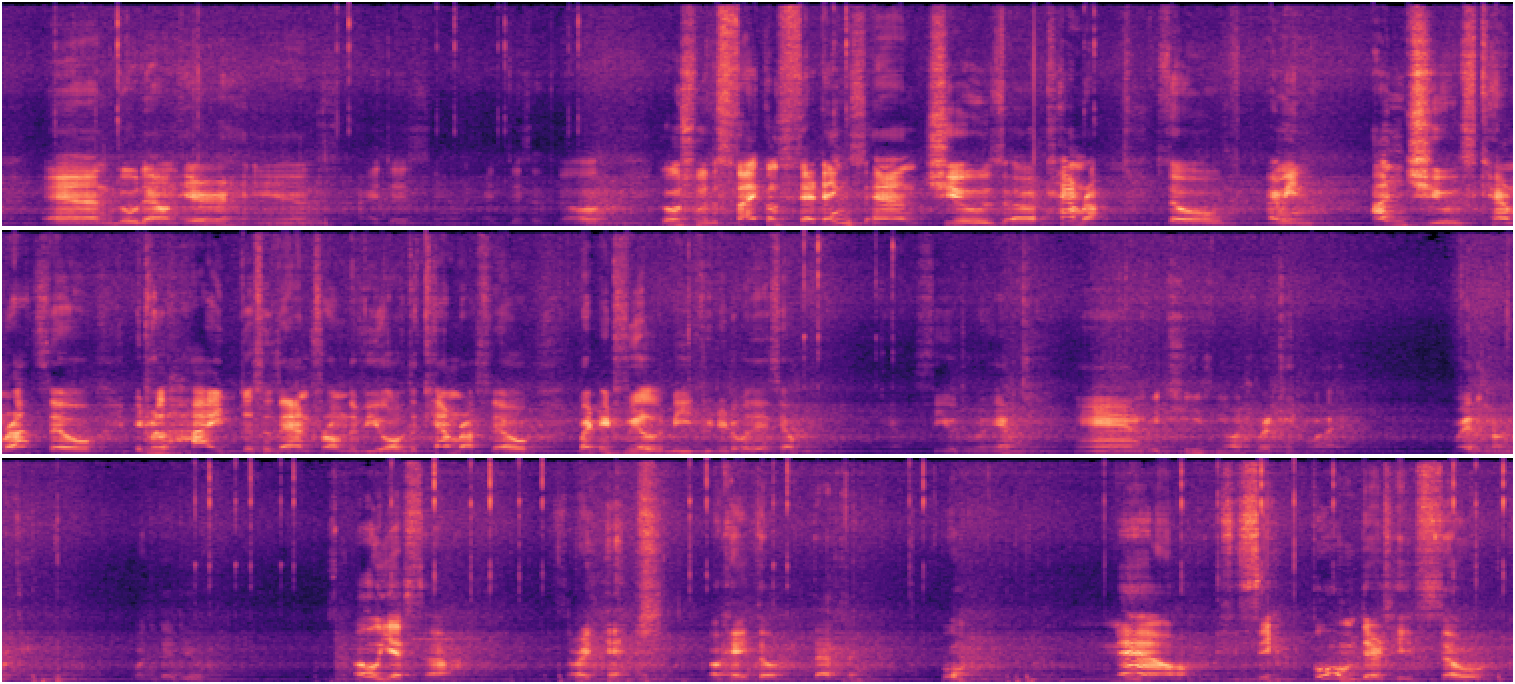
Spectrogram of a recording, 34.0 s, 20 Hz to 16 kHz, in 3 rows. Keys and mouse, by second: 2.5-6.0 drag, 6.3-7.9 drag, 8.2-10.0 drag, 17.4-19.8 right drag, 23.1 shift+z, 24.3 click, 25.1 shift+z, 27.0 shift+z, 27.5 q, 29.1 g, 29.9 q, 30.8 shift+z.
